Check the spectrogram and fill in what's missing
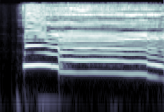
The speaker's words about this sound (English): Are you trying to make us yawn? Is this the fact that a yawn is contagious? What am I doing right now? Yeah, you're yawning. And stretching. I'm pandiculating.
